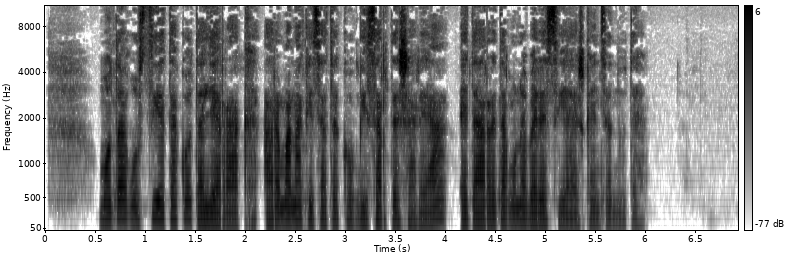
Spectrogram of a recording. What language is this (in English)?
Basque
